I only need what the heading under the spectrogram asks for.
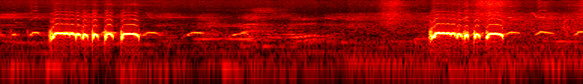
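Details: Female perkutut, or zebra dove, calling a male: two short, loud clusters of quick bubbling coos about two and a half seconds apart, with faint single coos between.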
